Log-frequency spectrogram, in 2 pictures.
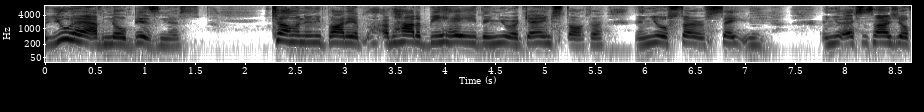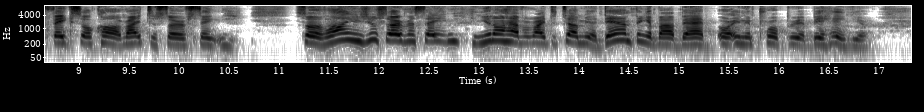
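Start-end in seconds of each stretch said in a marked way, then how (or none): none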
